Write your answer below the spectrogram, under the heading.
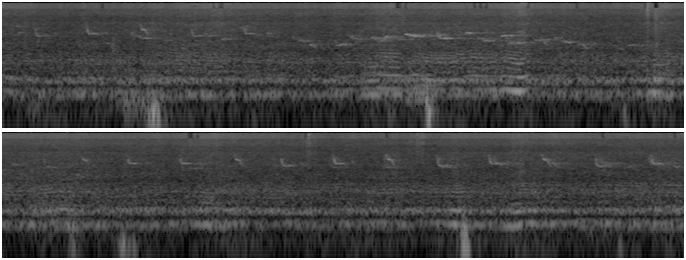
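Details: A spring morning outside the thriving horizontal beehive Doppio under trees, where honey bees fly in and out. A constant droning buzz holds beneath a bird's regularly repeated chirps and some soft knocks.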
